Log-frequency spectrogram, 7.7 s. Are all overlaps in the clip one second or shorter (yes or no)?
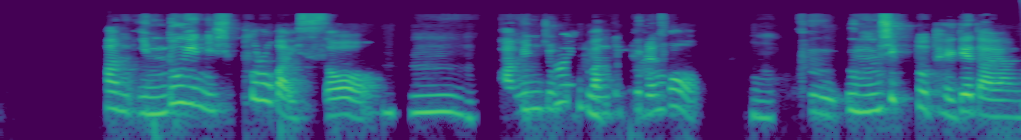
no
